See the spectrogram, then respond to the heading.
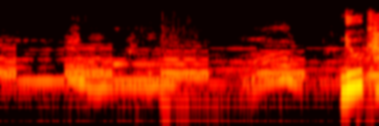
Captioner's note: Hou cooing; panda groans softly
